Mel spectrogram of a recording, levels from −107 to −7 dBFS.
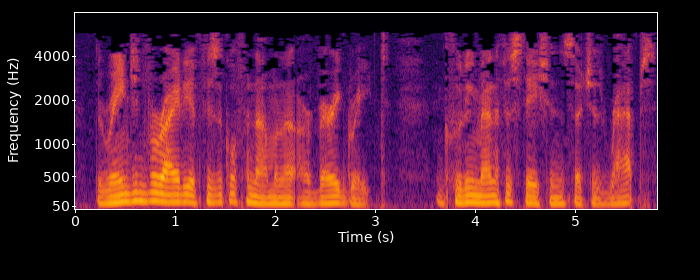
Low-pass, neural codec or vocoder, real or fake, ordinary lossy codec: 7.2 kHz; none; real; MP3, 24 kbps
